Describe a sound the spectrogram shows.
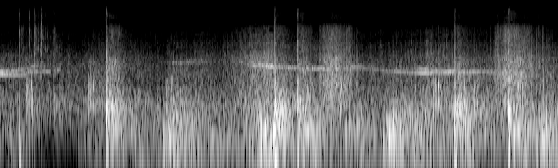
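Fireworks bang and crackle loudly in quick bursts, echoing between buildings.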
